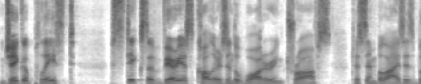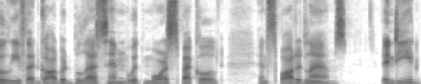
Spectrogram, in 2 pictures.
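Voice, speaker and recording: A man's voice: fairly high pitch, clean tone, no echo, studio quality. A man hosting a casual Bible study livestream, reading aloud and musing over it with informal questions. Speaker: livestream host.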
